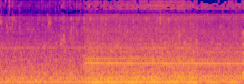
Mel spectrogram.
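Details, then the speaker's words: Ice machine restarted after cleaning and servicing: steady low hum with water swishing, compressor kicking in after a couple of seconds; running and circulating normally, temperature dropping. "depending on your model you might have to wait a couple of seconds for the compressor to kick in"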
